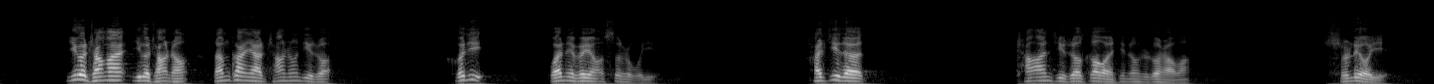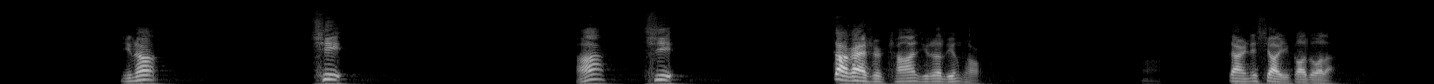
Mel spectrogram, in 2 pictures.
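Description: A middle-aged man talks calmly into a microphone, in short phrases with pauses.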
